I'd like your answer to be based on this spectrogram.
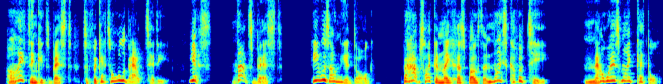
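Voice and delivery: very high, fussy little creature voice; dithering hedgehog character. Acted. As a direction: brush the matter off in a high voice.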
